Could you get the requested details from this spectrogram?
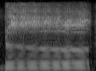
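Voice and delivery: imitated vacuum-cleaner drone; vacuum buzz. Mimicking the stick vacuum guy's machine, droning buzz. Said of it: "the stick vacuum guy".

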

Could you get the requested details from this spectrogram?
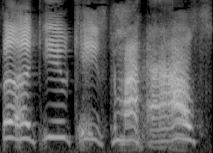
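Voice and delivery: high, drawn-out mock screech; hammed-up squealing tirade; imitated yelling from the back. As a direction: screech it slowly, way up high, at no great volume. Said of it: "She's in the back yelling, like".

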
